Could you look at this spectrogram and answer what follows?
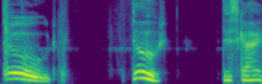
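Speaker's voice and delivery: loud, high exasperated "dude"; exasperated shock. Real, not acted. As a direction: blurt it in disbelief. Shocked reaction to flat compliment.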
